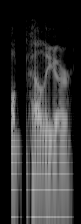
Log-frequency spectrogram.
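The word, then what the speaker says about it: Montpelier: after French places like Mont pel but then they pronounce it weird pellier yeah anyone from Vermont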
